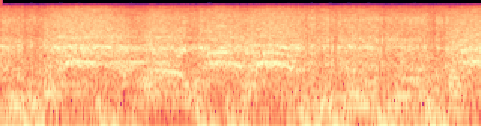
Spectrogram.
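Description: Hardcore punk band playing live at full volume, with drums driving a steady beat, the crowd shouting along.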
